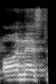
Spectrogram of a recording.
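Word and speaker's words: honest: फिर एन ऑनेस्ट मैन। जैसे कि हमने आवर में समझा था वैसे ही ऑनेस्ट का एच साइलेंट रहता है।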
